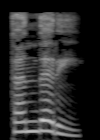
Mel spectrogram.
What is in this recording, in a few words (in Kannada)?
"ತಂದ್ರ", Kannada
